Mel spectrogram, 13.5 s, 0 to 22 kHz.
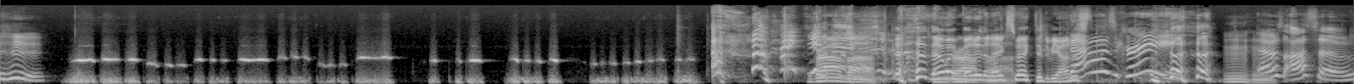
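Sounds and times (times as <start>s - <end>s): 
speech: 0.0s - 0.9s, 8.2s - 13.5s
person whistling a tune: 0.7s - 7.0s
laughter: 7.1s - 10.3s, 11.4s - 12.8s
breathy vocal sounds: 12.2s - 12.7s.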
